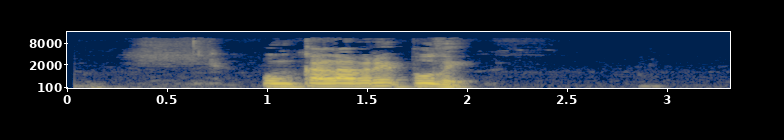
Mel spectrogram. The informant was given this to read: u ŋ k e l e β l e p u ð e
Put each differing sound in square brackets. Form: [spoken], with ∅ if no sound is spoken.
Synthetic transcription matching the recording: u ŋ k [a] l [a] β [ɾ] e p u ð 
